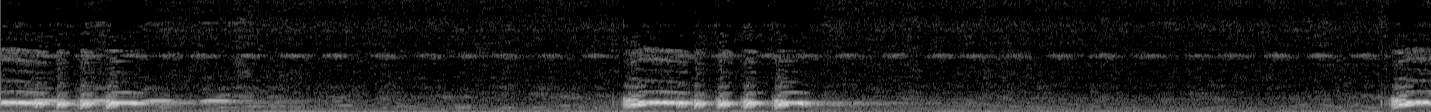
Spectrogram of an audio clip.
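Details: Repeated song of a white zebra dove with a big voice, used to get other doves singing: three phrases roughly three seconds apart, each several fast rolling coos and a short held tone, over a steady low hum.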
